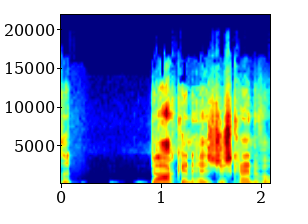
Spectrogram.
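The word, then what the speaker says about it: Dokken: So he just called it dockan as just kind of a placeholder. Right. Right. He's like it rhymes with rocking.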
